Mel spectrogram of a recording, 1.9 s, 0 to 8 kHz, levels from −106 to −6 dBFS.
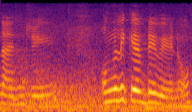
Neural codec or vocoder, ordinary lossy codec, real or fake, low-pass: none; none; real; 7.2 kHz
